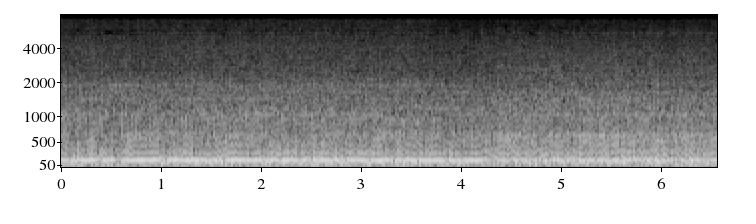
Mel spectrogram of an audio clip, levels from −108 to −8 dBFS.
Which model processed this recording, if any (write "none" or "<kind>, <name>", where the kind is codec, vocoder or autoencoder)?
vocoder, HiFi-GAN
